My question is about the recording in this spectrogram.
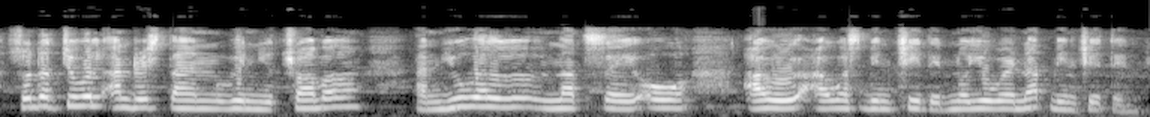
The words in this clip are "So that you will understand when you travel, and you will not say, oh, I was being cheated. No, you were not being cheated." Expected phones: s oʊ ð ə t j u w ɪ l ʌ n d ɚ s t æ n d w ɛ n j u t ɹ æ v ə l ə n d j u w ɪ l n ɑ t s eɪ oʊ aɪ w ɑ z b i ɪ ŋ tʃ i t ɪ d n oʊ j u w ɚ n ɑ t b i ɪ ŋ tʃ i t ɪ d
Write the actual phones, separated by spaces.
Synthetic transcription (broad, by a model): s oʊ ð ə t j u w ɪ l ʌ n d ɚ s t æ n d w ɛ n j u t ɹ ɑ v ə l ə n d j u w ɪ l n ɑ t s eɪ oʊ aɪ w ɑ s b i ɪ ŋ tʃ i t ɪ d n oʊ j u w ɚ n ɑ t b i ɪ ŋ tʃ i t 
